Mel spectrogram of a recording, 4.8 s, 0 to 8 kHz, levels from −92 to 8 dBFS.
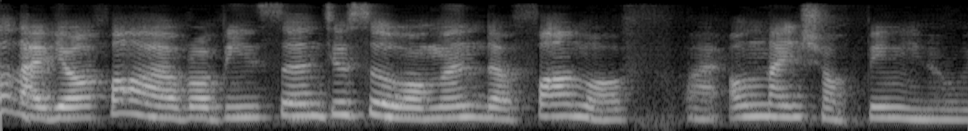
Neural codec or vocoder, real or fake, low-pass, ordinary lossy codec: codec, 16 kHz, about 1 kbps, DyCAST, with the encoder's durations; fake; 7.2 kHz; none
